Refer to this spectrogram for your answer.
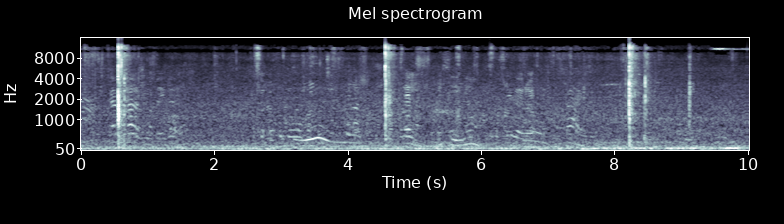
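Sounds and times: low rumble of traffic or wind: 0.0s - 10.0s.

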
